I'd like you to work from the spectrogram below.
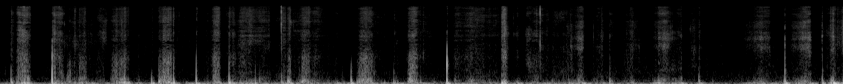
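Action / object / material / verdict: scrape / magnesium carbonate chalk block scraped with a wooden spoon / chalk / none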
